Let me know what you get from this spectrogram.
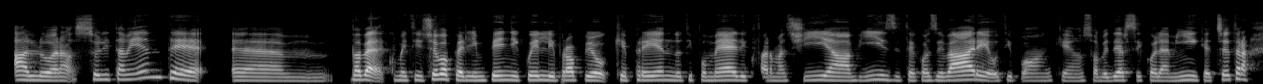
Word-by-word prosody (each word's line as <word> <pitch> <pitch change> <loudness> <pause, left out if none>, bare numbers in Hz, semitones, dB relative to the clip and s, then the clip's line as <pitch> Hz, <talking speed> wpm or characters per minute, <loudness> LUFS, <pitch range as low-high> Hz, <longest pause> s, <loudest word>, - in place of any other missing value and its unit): Allora 190 -4 +2
solitamente 235 - -1
ehm, 170 -3 -4 0.2
vabbè 215 -1 +6
come 195 -1 -5
ti 200 - -10
dicevo 230 +5 +4
per 195 -5 +3
gli 190 - -3
impegni 195 +1 0
quelli 200 0 +1
proprio 195 -1 +1
che 200 -3 -4
prendo 195 -1 -1
tipo 185 0 -8
medico, 190 0 +2
farmacia, 180 +2 -1
visite, 185 0 -6
cose 180 0 -5
varie 200 +1 +6
o 165 0 -3
tipo 185 +1 -11
anche, 175 +1 -9
non 165 +1 -12
so, 175 -2 -9
vedersi 185 +2 -3
con 185 - -3
le 175 - -1
amiche, 185 +2 -4
eccetera, 220 +6 0
190 Hz, 140 wpm, -22 LUFS, 180-205 Hz, 0.2 s, vabbè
